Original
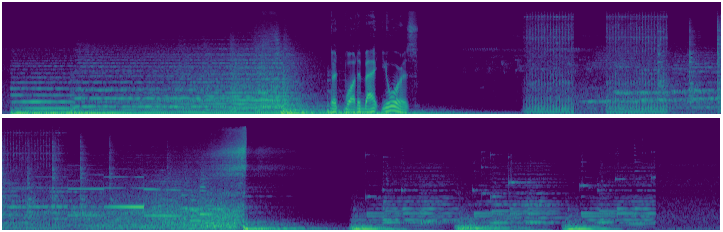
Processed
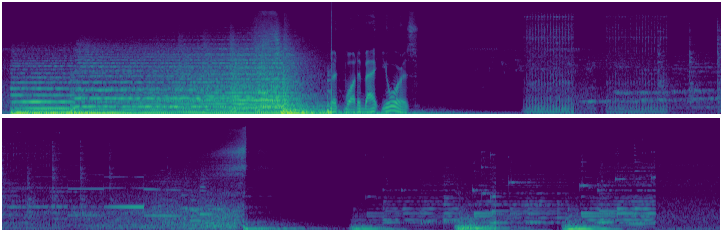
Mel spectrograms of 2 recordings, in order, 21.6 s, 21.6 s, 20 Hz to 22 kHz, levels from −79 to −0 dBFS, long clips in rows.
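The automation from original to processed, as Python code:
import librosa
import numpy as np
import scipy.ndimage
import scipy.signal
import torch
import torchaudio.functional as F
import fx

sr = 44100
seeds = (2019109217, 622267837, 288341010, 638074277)

y = fx.gain(x, sr, db=fx.steps((0.0, 7.0), (4.94, -5.0), (8.9, -11.0), (17.41, -0.5), (18.19, -9.0), (19.11, -1.0)))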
